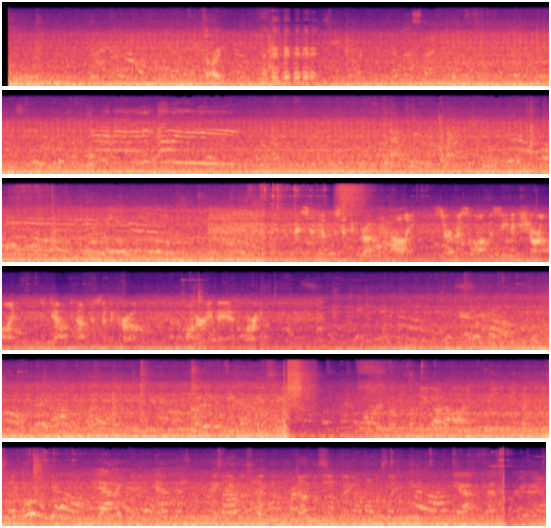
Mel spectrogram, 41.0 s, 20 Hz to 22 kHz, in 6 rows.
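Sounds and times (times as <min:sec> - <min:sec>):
bus engine idling: 0:00.1 - 0:40.9
people talking: 0:01.0 - 0:40.9.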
